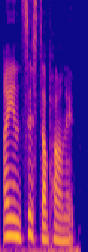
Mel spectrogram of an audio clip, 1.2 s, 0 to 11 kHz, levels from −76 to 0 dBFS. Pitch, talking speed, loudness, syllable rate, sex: 190 Hz, 205 wpm, -17 LUFS, 6.4 syllables/s, female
